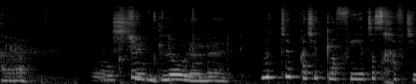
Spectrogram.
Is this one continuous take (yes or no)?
no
